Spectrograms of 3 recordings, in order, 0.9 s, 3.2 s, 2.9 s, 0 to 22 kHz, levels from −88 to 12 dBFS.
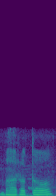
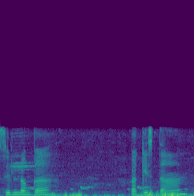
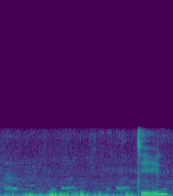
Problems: constant background noise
